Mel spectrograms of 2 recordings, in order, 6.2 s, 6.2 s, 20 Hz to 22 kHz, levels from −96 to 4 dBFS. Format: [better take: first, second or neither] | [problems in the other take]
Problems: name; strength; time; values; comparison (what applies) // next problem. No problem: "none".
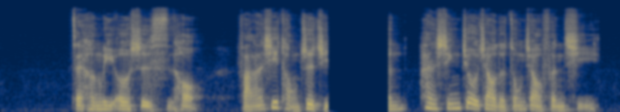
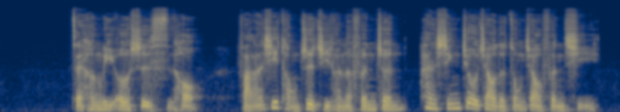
second | audio cutting out; at 3.5 s for 0.5 s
